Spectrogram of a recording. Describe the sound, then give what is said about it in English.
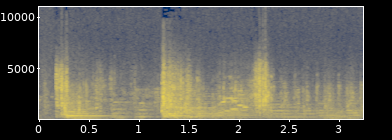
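Chunks of wood are thrown into a boat's furnace, making a few dull, heavy thunks spaced about a second apart, each followed by a rattling tail, with no talking. “Allnut heads to the bow and throws chunks of wood into the furnace”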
